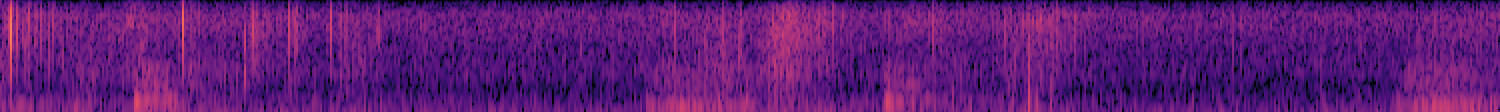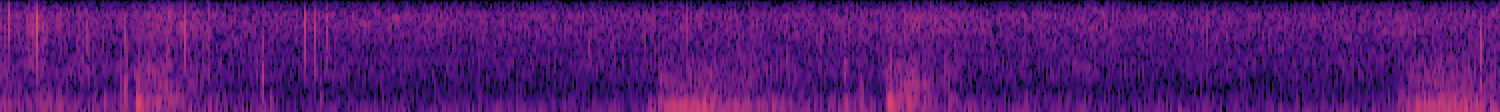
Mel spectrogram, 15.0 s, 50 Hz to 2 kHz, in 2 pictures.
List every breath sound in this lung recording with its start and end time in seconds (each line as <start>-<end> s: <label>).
0.57-1.85 s: exhalation
0.57-1.85 s: crackles
3.12-4.19 s: inhalation
4.35-5.72 s: exhalation
4.35-5.72 s: crackles
6.97-8.06 s: inhalation
8.06-9.19 s: exhalation
8.06-9.19 s: crackles
10.76-11.69 s: inhalation
11.73-12.54 s: exhalation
